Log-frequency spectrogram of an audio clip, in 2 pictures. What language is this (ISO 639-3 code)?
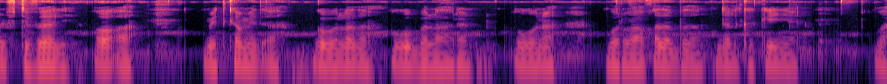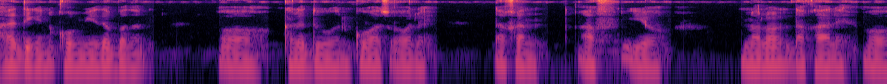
som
